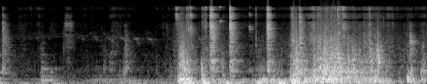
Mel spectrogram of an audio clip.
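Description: A steel wheelbarrow loaded with split firewood rolls close by over wooden deck boards. Its wheel rumbles and the logs and metal tray knock and rattle, starting loudly about two seconds in.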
